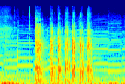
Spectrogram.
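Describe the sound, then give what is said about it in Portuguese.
A mate gourd gurgles as the last sip is drawn through the straw: a short burst of about seven rapid, bubbly slurping pulses, fairly loud, over a faint steady tonal hum. “Roncou o nosso mate.”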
